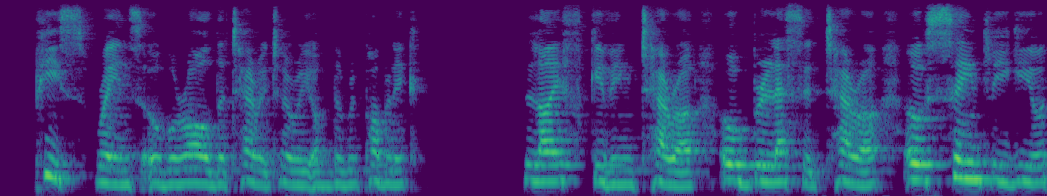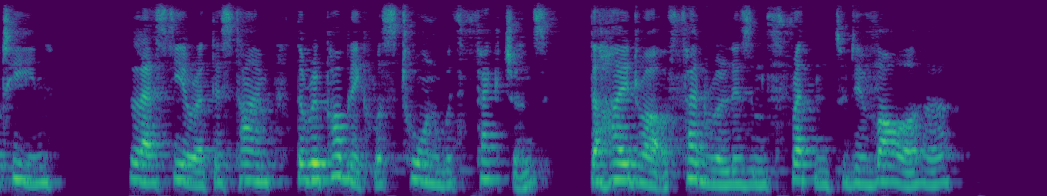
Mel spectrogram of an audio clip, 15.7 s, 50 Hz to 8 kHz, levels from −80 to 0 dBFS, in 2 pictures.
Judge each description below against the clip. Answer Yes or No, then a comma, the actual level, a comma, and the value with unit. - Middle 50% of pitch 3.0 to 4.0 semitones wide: Yes, average, 3.7 semitones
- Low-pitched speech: No, high, 190 Hz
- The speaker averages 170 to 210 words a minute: No, average, 140 wpm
